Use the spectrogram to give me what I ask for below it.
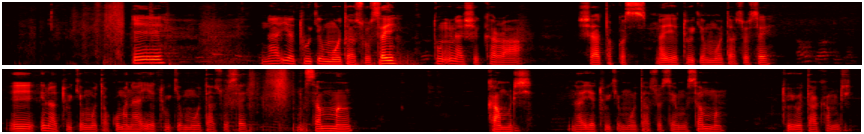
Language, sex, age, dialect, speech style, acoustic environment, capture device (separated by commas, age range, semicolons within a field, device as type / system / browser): Hausa, male, 18-24, Nigeria - Kano, focused, nature, mobile / Linux / Chrome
